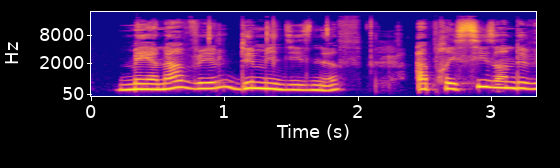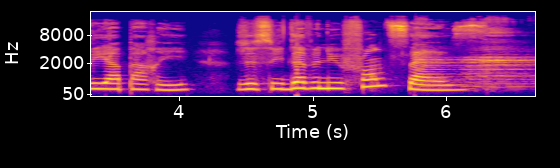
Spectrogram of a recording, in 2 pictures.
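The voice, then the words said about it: American accent speaking French. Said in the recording (French): “mon accent distinctif ... révèlent ma nationalité de naissance, américaine”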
